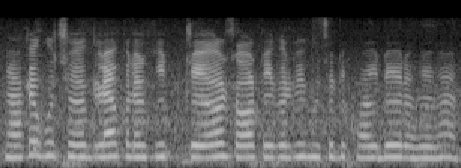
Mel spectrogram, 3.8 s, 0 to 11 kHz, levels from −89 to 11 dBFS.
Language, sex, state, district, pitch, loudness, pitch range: Hindi, female, Chandigarh, Chandigarh, 230 Hz, -18 LUFS, 225-235 Hz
